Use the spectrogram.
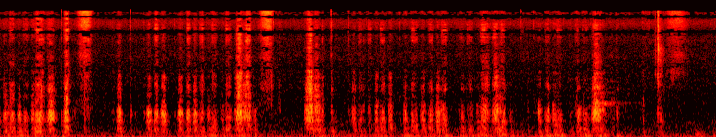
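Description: A metal-nib dip pen scratches across an open cream paper notebook page decorated with red wax seals, writing cursive lines. Quiet, dry scratching strokes come in quick uneven bursts with a papery midrange rasp, over a faint low steady hum.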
